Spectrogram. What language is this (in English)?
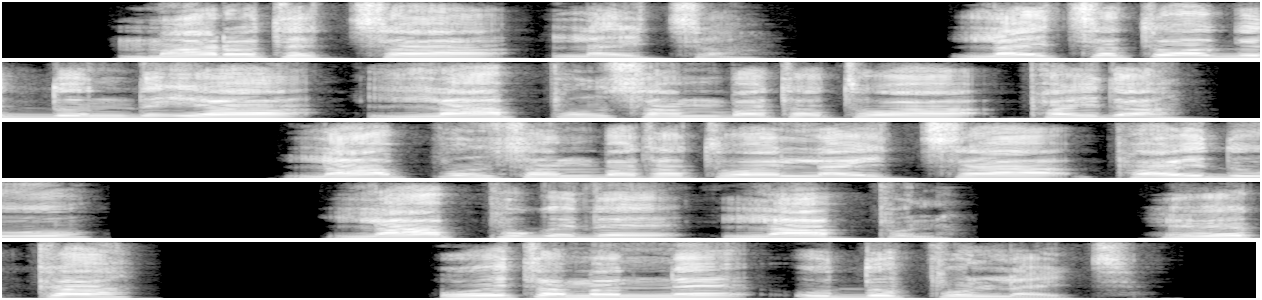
Dawro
